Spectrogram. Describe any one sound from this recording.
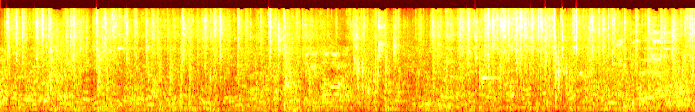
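A ball knocks against foosball figures and the table's walls.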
